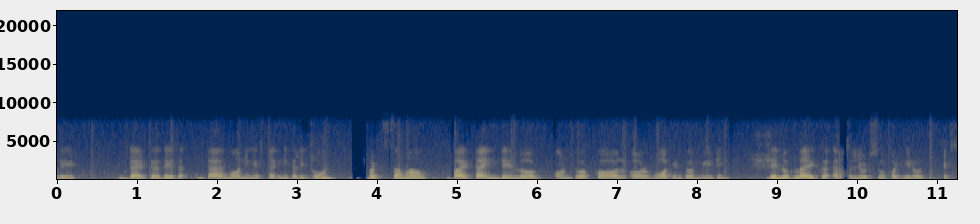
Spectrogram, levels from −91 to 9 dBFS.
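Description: Between 3.74 and 3.88 s the speech nearly vanishes, dropping by roughly 40 dB for about 150 ms. At 4.92 to 4.96 s a much smaller dip of around 5 dB follows. Both are speech suppressed in double talk, likely caused by the echo canceller mistaking near-end speech for loudspeaker echo while both sides talked and turning the signal down.

From 9.78 to 9.86 s a faint, delayed copy of the voice surfaces about 380 ms behind the original, sitting roughly 15 dB below it. This is an echo leak, likely from a speakerphone whose canceller let part of the returned audio through. Overlapping it, from 9.82 to 9.89 s, the live speech dips by around 15 dB, likely more double-talk suppression as the canceller reacted to that same overlap. Throughout, the audio stays within the 8 kHz bandwidth of the Opus call path.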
